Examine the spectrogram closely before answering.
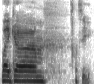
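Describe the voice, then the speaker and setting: A teenage guy hosting a homemade podcast. His voice sits a little high for a man, and he jumps between quick, excited bursts and teasing questions. It sounds like casual chat with a friend. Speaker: podcast host. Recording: amateur home podcast mic.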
